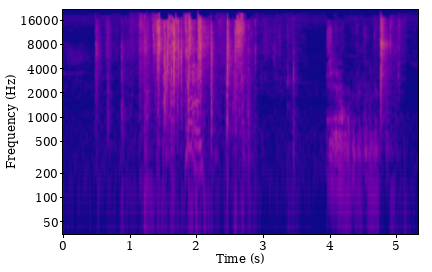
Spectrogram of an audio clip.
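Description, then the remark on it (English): Crinkling of a plastic bottle with sharp clicks and sips as someone drinks water, imitating Hideo Kojima drinking a can of Pepsi, followed by a brief vocal noise at the end. “He actually has water.”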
